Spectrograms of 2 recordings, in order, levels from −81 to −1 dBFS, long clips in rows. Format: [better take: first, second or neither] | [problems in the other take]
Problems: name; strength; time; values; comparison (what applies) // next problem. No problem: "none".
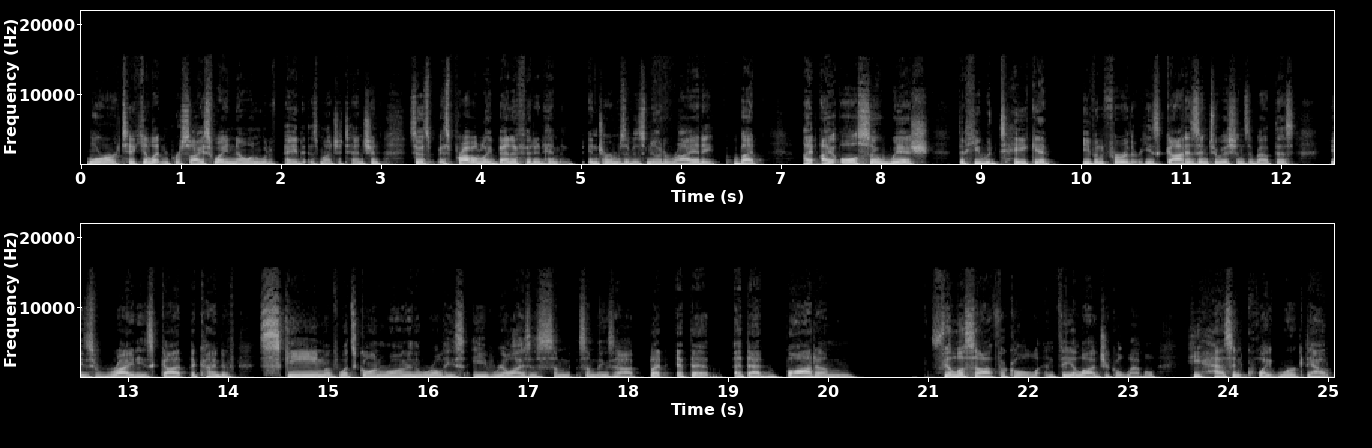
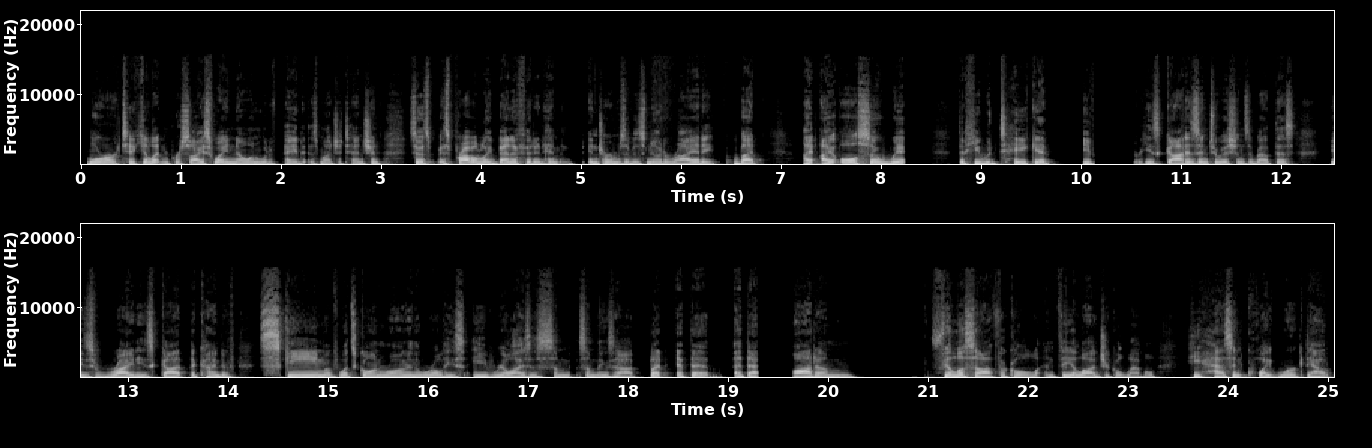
first | audio cutting out; at 8 s, at 10 s and at 19 s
